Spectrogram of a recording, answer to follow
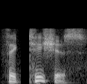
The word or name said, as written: fictitious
